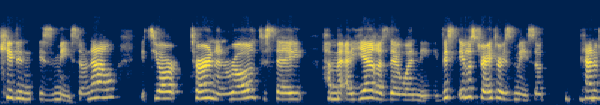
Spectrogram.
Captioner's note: Hebrew; Hebrew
